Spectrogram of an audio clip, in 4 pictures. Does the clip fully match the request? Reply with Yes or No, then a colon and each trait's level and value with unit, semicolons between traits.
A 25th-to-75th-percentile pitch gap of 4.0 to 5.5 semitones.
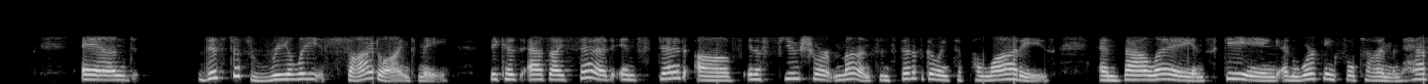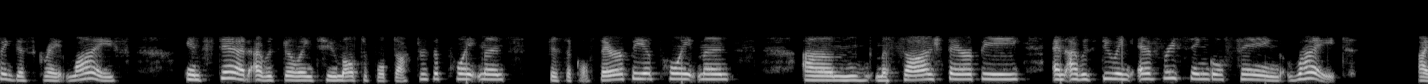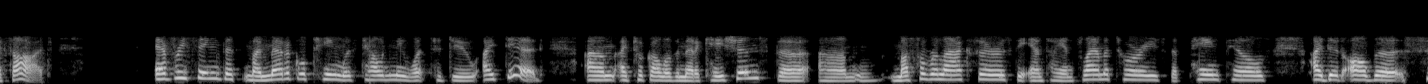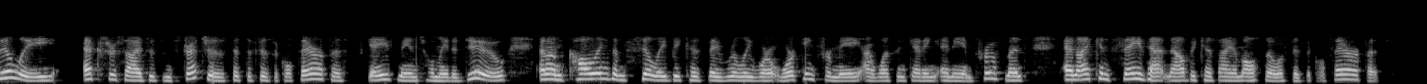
Yes: average, 4.5 semitones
